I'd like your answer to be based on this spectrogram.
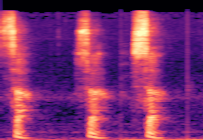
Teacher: Rồi cái chữ S này nè, là chúng ta đọc bằng phần răng, là đọc chúng ta đọc là sờ sờ, chúng ta không có đọc sờ mà chúng ta đọc là sờ sờ, không phần răng sờ. để cái lưỡi chúng ta ngay răng á, ngay phần trên của cái răng hàm trên á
